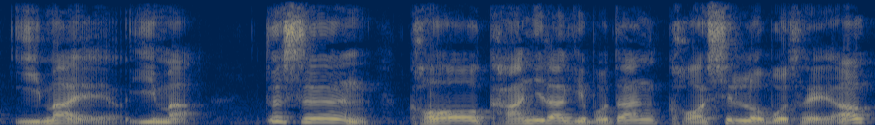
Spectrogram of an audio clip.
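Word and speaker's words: 居間: 이때 발음은 이마예요.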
